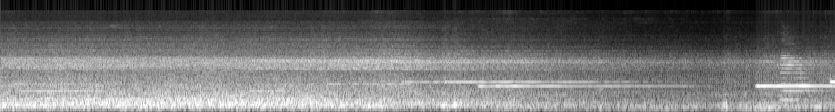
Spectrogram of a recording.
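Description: Carriages of a long-distance passenger train passing through the station at speed: a steady rumble of wheels on rails, with thin steady tones over it, that fades as the last cars go by about five to seven seconds in. Just before the end a clear, louder tone starts.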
